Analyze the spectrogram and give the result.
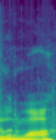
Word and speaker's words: Illinois: With no S on the end. If you have to pronounce it fancy, it's French, so it's Illinois.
